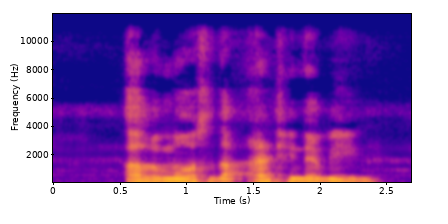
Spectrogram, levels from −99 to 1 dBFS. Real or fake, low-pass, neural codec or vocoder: fake; 10.8 kHz; codec, 24 kHz, 1.2 kbps, DualCodec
